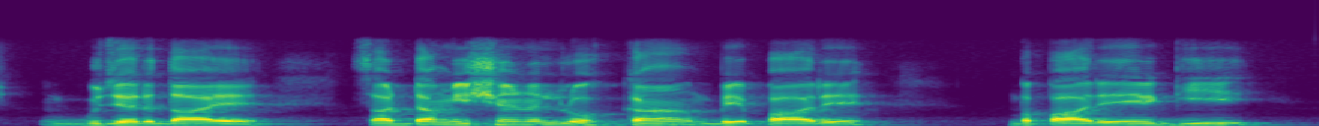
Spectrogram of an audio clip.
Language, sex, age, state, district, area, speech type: Dogri, male, 18-30, Jammu and Kashmir, Kathua, rural, read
